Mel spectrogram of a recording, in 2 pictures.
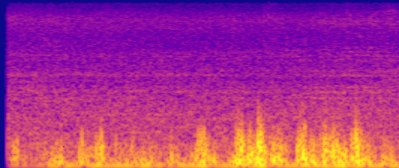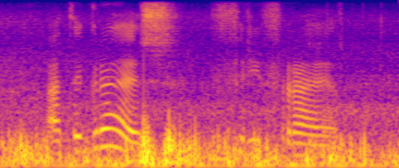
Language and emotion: Russian, neutral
